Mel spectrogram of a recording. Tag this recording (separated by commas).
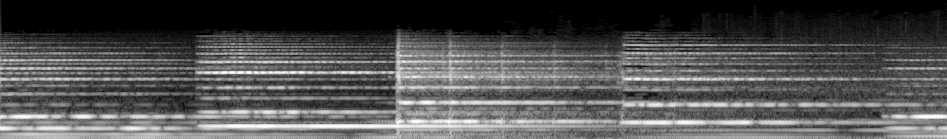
Music, Effects unit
